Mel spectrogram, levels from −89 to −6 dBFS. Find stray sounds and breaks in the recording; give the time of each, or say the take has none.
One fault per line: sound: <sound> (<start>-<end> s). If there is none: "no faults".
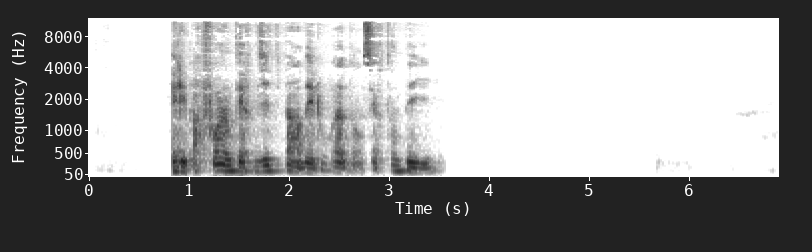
no faults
